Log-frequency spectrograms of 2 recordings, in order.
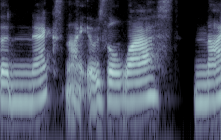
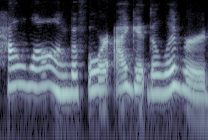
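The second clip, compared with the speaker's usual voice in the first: play-acted tearful crying, pitched up and pleading; 7 semitones higher than usual. Retelling a question asked in class: imitating Ruth crying. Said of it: "she begins to cry".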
